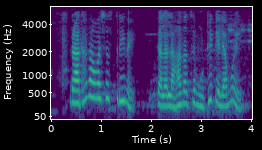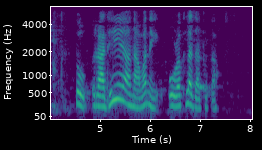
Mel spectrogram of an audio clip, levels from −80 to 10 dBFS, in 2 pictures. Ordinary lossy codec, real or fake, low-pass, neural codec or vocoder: MP3, 32 kbps; real; 5.4 kHz; none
